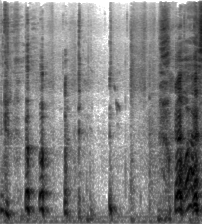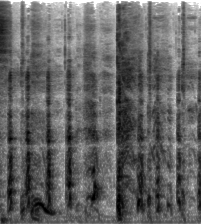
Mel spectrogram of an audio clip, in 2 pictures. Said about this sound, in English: Sorry. I just gave her a coughing fit.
